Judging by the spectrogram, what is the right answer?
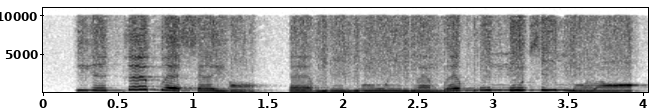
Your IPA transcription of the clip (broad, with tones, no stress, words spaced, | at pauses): je˧ kɛ˦ bɛ˦˨sɛ˧jɔ̃˨ | ɛ˨bĩ˨ bũ˨wĩ˨bɛ̃˨bɛ˨˦ bu˦mũ˦si˦ mũ˧ lɔ̃˦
